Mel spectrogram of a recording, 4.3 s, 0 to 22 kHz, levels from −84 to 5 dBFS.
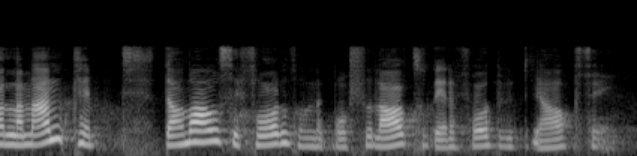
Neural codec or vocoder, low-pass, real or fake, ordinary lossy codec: codec, 16 kHz, 1 kbps, FunCodec, trained on Chinese and English, 50 frames a second; 7.2 kHz; fake; AAC, 96 kbps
